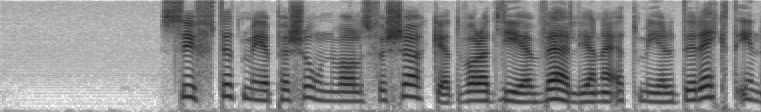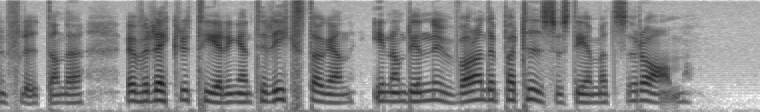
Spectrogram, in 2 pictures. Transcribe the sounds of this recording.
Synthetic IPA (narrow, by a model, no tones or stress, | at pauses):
sʏft̪ət̪mɛːpʰæʂuːnvɑːlsfœʂøːkət̪vaɾat̪jeːvɛljaɳaʔɛt̪meːɾd̪ɪɾɛkt̪ɪnflyːt̪and̪ə | øːvəɾːɛkɾɵt̪ʰeːɾɪŋənt̪ʰɪlɾɪksd̪ɑːɡənʔɪn̪ːɔmd̪ɛnʉ̟ːvɑːɾand̪əpʰaʈʰiːsʏst̪eːmət̪sɾɑ̰ːm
